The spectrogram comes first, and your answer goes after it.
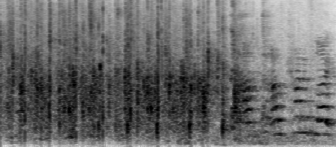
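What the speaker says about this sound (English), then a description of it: "I think we could just have a little round of applause there." Audience applause during a Q&A session after a film screening, a short burst of clapping from a small crowd that fades as a voice starts talking over the end.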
